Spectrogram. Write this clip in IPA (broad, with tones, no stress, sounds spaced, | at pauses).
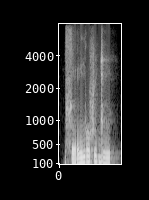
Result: s i˨ ɾ i˨˦ j u˦ f i˦ ɡ i˧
